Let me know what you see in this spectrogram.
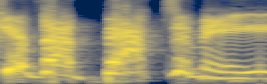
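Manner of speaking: angry, demanding outburst. Playing a demon in a tabletop game, yelling at a woman holding the doll, angry yelling. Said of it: "I'm going to yell at her and say".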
